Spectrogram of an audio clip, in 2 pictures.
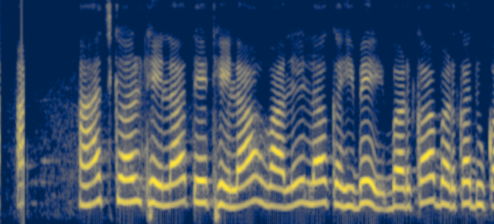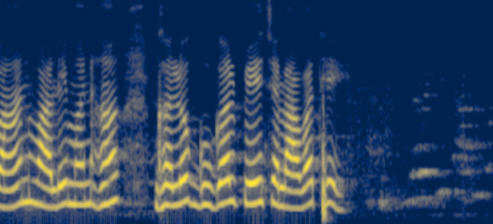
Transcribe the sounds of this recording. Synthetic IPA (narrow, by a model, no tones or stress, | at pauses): aːd͡ʒkəlʈʰeːlat̪eʈʰeːlaʋaːleləkəɦibebəɽkabəɽkad̪ʊkaːnʋaːlemənɦə̃ɡʱəlok̚ɡuːɡəlpet͡ʃəlaːʋət̪ɦeː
